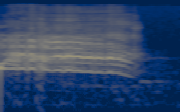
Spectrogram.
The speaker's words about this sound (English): Kids, we've got a couple of kids that can be very dramatic, and you'll hear some kind of a fall or something, and all of a sudden you hear this screaming.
